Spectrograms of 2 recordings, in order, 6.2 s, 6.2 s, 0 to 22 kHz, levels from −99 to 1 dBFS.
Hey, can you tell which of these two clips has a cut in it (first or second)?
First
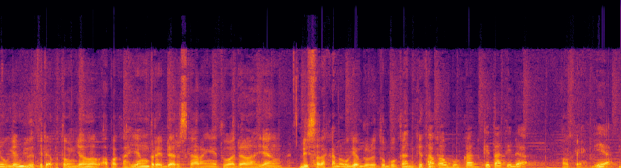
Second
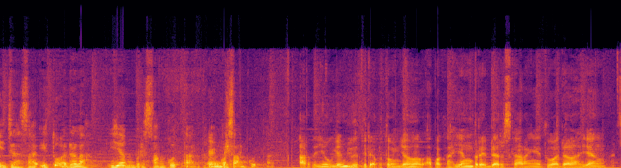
second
